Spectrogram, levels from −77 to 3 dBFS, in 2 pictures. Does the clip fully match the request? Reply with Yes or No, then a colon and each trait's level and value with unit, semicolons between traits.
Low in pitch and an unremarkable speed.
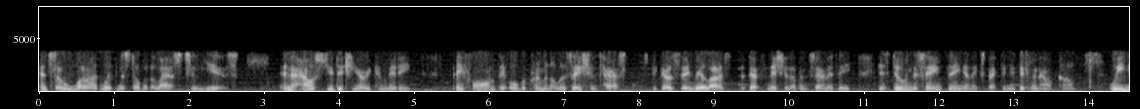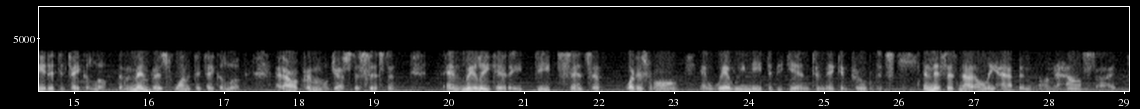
Yes: very low, 85 Hz; average, 175 wpm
